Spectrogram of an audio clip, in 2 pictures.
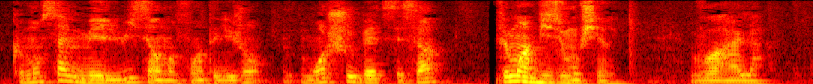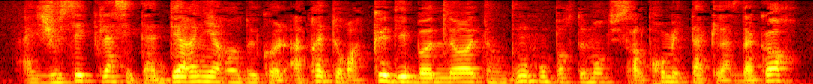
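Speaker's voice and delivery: ordinary delivery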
